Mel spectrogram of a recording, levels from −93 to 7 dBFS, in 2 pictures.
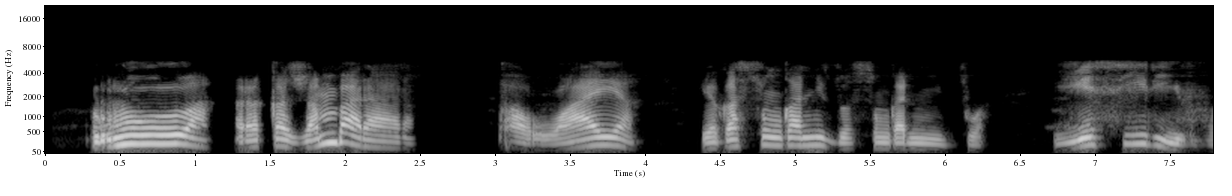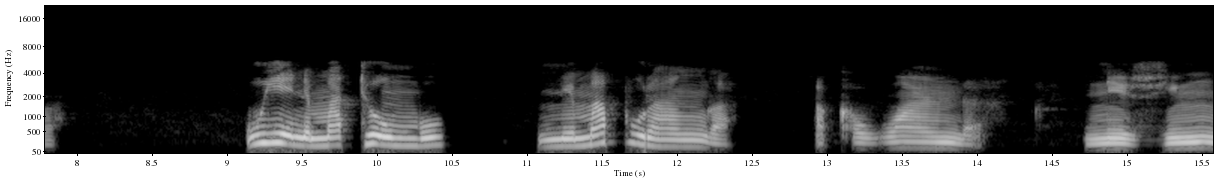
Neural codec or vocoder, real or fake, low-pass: none; real; 5.4 kHz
